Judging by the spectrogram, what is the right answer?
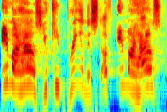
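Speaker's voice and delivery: high, loud, slow indignant outcry echoing the Godfather; an offended owner shouting at what's brought in; God imitating the Don's furious rant; outraged God. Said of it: "God ever looks at your life and goes".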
